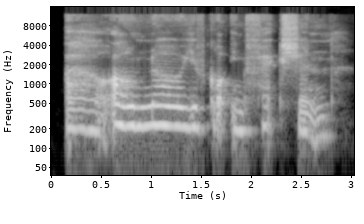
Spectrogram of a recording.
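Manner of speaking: slow, really disappointed, let-down tone. Retelling what a nurse said after a blood test: imitating a disappointed tone. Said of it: "really disappointed".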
